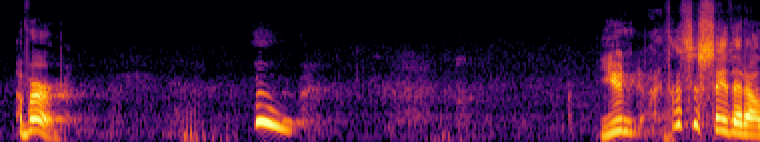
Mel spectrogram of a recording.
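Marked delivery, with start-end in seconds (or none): 1.9-2.2 excited whoop. Real, not acted. Pastor whoops at own line.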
